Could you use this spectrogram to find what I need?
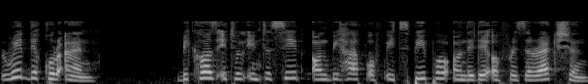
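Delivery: ordinary delivery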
